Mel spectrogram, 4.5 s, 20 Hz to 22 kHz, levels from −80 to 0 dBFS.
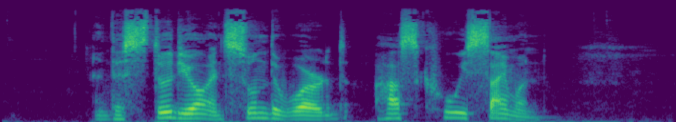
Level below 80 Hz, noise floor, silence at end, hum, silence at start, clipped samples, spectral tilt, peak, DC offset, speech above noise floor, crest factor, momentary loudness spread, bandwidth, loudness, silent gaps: -58 dBFS; -59 dBFS; 0.9 s; none; 0.65 s; under 0.1%; -1.5 dB/octave; -2 dBFS; under 0.1%; 40 dB; 20 dB; 13 LU; 16.5 kHz; -17 LUFS; none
